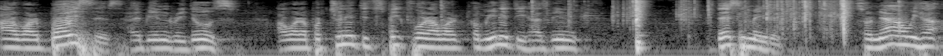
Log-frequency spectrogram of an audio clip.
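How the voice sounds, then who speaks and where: A man's voice: fairly high pitch, background noise. A middle-aged man from Peru gives an earnest, somewhat hesitant campaign speech as a city council candidate at a community meeting. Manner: earnest, hesitant, grows forceful.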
